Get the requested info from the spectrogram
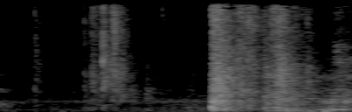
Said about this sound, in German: Mach mal ruhig die, äh, die weiße Tüte auf.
